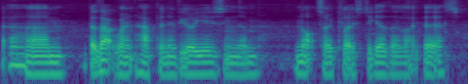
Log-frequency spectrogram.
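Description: A man's voice: low voice, little pitch movement, moderate pace, creaky, mellow. A man giving a casual tech demonstration in a matter-of-fact, explanatory way, presenting gear on video indoors. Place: indoors at a desk.

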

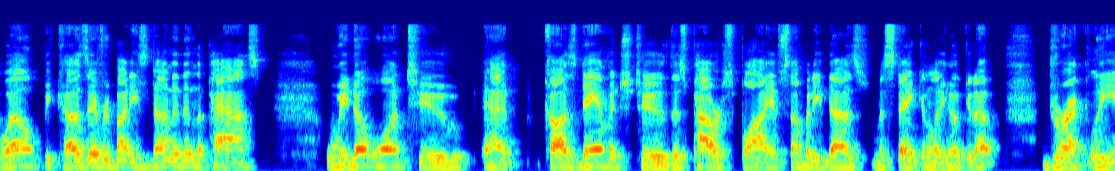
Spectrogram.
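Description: A man's voice: medium pitch, a bit bright. A middle-aged man presenting webinar technical training in a folksy, explanatory way. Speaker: remote monitoring specialist presenting product training. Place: indoors, on a video call.

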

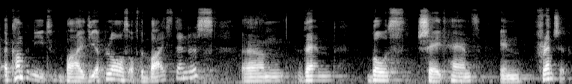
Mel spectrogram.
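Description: A man in his forties with a German accent, giving an academic conference talk in a hesitant, halting manner with frequent pauses. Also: medium pitch, warm tone. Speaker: university professor, conference speaker. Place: lecture room, indoors.

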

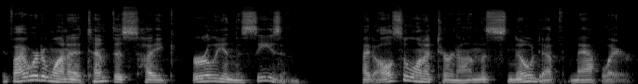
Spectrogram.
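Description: A man narrating a scripted phone app tutorial in a steady, instructive step-by-step voice. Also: on the low side, moderate pace.

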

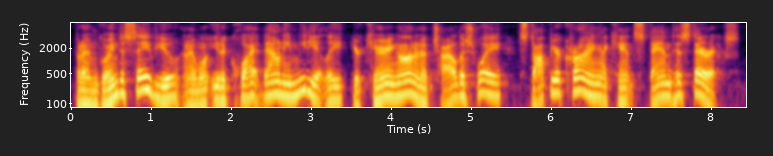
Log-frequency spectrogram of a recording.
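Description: A man playing a clever female spider in a storybook, speaking in a brisk, thoughtful, firm manner. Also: mid-range voice, animated, fairly bright tone, voice pushed up, lightly acted. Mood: brisk, resolute.

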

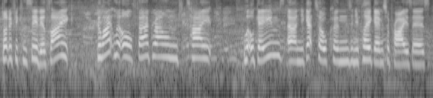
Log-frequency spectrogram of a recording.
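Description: Chatty young woman, voice going hoarse. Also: high-pitched, measured pace, a bit bright, some chatter behind. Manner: chatty, rambling, laughs often. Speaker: vlogger. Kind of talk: casual vlog chat to camera. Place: outdoor theme park, sunny. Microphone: clip-on lapel mic.

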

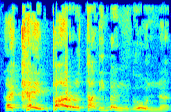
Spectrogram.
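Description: A man voicing a rough, hot-tempered male pirate sailor who shouts in an audiobook reading. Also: very high-pitched, wildly swooping pitch, takes it slowly, pitched above the performer's own voice, full character voice. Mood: defiant.

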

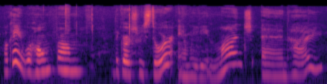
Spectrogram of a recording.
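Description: A woman's voice: on the high side, sing-song, a little slow, slight background noise, poor audio. A woman, chatting upbeat and straight to her viewers in a casual family vlog, filmed on a handheld camera at arm's length. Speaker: family vlogger. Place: car, then a home kitchen and living room.

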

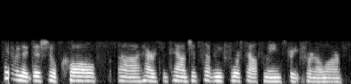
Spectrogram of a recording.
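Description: Guy dispatcher on fire radio, talks quick, clipped, really tinny sound. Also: on the high side, level tone. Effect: two-way radio.

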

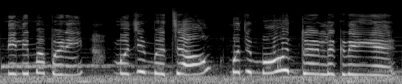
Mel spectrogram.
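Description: A sweet, timid young fairy mermaid speaks in an extremely high, girlish voice. Her delivery is slow, plaintive and expressive, in children's cartoon style, with music underneath. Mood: frightened pleading.

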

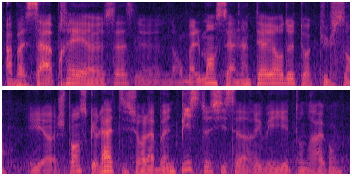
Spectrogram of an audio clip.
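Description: Casting: young man, mid-pitched, halting, improvised roleplay chat, light vehicle noise behind. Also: fairly bright tone. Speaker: livestreamer playing a roleplay game.

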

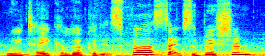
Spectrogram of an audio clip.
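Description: Female reporter, scripted feature narration, lively intonation. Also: a little high, quick pace, music in the background. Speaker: TV news reporter.

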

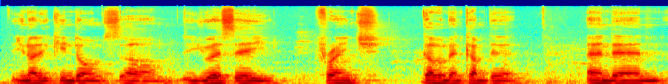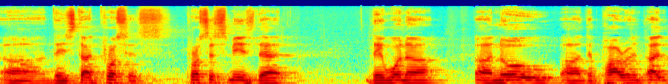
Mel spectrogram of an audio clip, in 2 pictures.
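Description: A man's voice: medium pitch, mellow. A young man from Somalia giving a personal testimony as a guest speaker at a stand mic indoors, hesitant, with many ums and restarts. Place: synagogue hall, indoors.

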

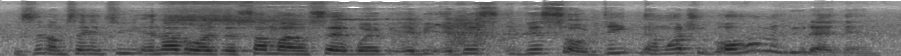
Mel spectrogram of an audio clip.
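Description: A man's voice: high voice, lively intonation, rapid-fire, a little mellow, a little hiss or hum. A man in his thirties answering an interview in a small classroom, emphatic and full of rhetorical questions. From Philadelphia. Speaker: interviewee, Islamic teacher.

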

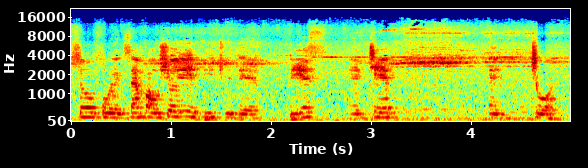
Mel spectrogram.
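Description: A young man with a Zimbabwean accent, teaching an audience about drumming in a live lecture, talking plainly with many pauses. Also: a little high, steady tone. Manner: unhurried, pausing often, friendly and plain. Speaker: drummer giving a lecture-demonstration. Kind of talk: halting live teaching talk. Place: small indoor stage hall. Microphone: stand mic, recorded from a far camera. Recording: echoey hall, voice from far off, audible noise.

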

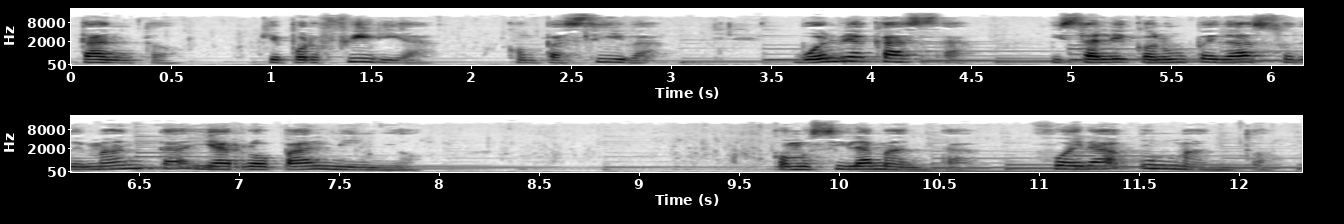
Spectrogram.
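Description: A woman's voice: mid-range voice, slow pace, music in the background. A woman narrating a literary radio play from a script.

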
